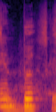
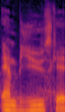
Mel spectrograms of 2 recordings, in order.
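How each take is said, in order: First: The middle syllable is reduced to a bare b. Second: The middle syllable has a full 'bu' vowel. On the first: The speaker calls it right. "but a b sound" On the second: The speaker calls it wrong. "not a bu"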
